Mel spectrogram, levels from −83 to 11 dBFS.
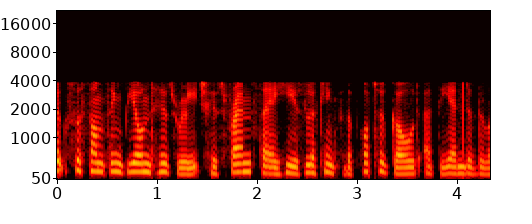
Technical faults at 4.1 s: bit error spike

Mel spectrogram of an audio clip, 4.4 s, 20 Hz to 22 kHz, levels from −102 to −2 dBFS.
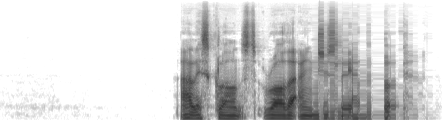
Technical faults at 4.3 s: robotic sound from repeated short buffers

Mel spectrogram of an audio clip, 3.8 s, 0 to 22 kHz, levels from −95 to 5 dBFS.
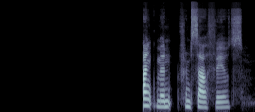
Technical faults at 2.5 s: lost packet rebuilt from error correction

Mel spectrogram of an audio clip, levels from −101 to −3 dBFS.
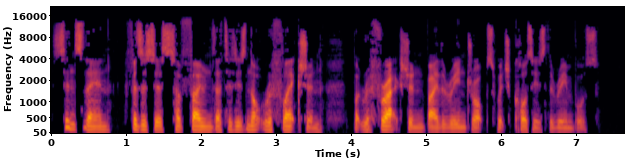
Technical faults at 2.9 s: MP3 compression

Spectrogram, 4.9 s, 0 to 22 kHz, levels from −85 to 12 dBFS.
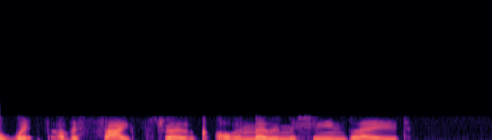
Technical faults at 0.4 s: none

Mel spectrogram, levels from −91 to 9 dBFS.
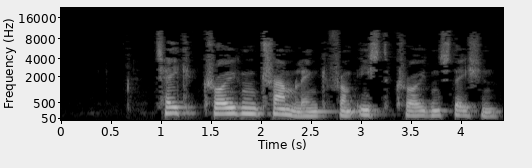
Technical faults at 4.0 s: MP3 compression

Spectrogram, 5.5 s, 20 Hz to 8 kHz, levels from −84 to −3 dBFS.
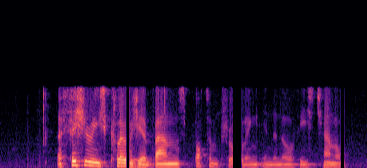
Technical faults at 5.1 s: packet loss on an ADPCM call

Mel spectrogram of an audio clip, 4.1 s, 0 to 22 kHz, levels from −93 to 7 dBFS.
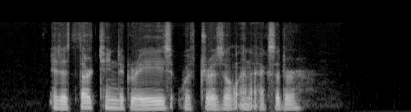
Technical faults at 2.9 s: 4-bit ADPCM compression

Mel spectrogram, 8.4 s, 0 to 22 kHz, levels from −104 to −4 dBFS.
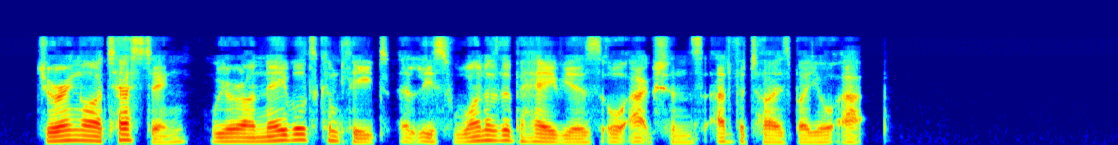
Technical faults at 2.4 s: Nellymoser compression; pre-echo

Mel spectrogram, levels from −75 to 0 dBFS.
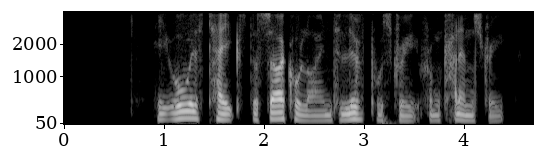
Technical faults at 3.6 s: none

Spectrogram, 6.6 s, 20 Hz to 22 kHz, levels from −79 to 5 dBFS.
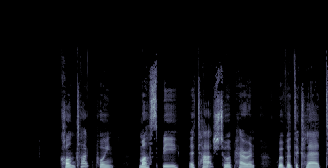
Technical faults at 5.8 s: loud pop

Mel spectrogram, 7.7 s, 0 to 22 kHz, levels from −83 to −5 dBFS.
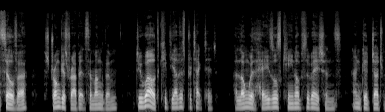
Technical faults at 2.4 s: none

